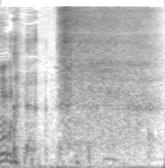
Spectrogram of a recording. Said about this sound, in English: As we're sniffing like crazy because we just did a bunch of lines of coke.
